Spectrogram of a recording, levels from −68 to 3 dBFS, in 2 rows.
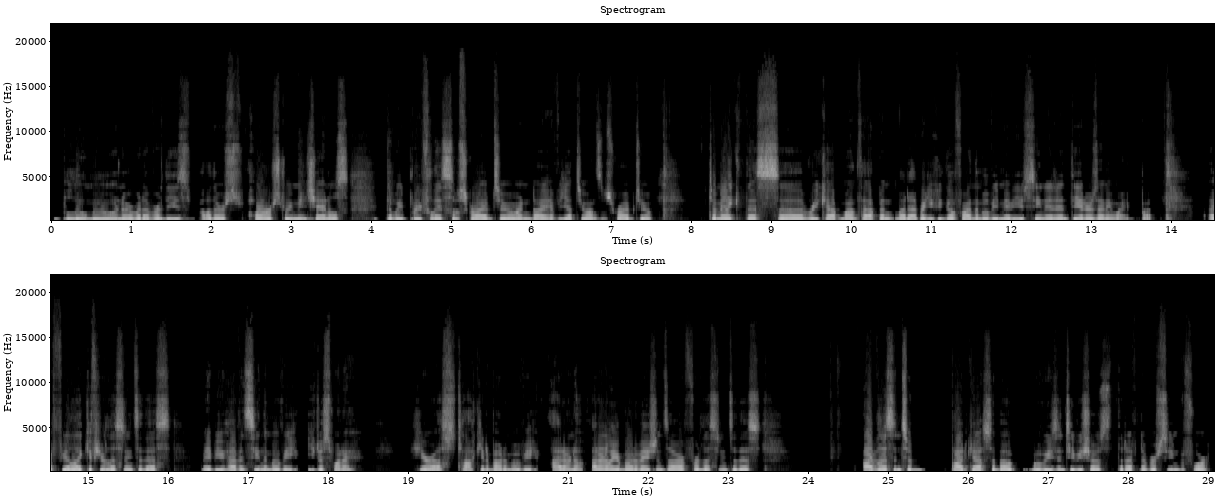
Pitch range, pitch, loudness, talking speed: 100-115 Hz, 105 Hz, -23 LUFS, 195 wpm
